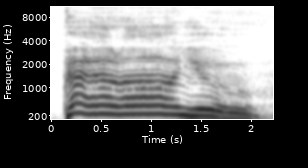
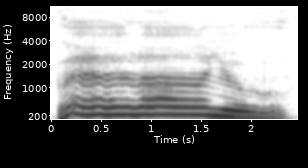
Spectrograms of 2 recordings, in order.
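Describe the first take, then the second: First: Long, high howled call, very slow; desolate howl. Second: High, drawn-out howl, stress on are; howled call. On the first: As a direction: howl the words like a lost wolf cub. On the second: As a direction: call out into the hills, stretched and despairing. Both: Acted. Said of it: "Torak's desolate howl".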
